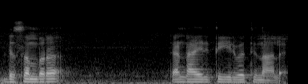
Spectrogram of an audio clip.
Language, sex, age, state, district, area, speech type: Malayalam, male, 30-45, Kerala, Kollam, rural, spontaneous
